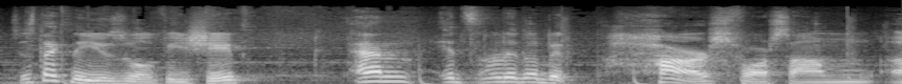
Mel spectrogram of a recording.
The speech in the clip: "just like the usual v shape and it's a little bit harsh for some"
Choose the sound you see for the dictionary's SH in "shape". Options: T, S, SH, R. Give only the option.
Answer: SH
